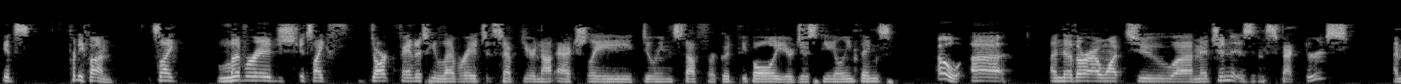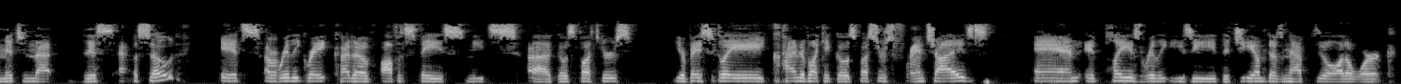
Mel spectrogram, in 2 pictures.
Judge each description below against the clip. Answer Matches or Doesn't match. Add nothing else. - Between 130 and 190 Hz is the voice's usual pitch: Matches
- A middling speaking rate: Matches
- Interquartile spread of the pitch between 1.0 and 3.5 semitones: Matches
